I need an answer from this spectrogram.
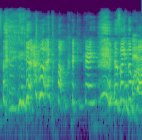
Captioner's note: laughs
